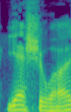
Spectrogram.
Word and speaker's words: Yeshua: or Yeshua, as you pronounced rightly.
